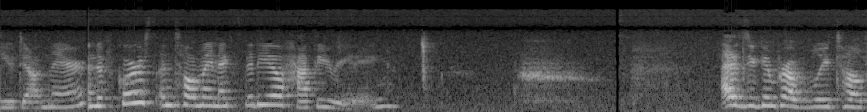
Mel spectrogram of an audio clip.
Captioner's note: blows kiss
